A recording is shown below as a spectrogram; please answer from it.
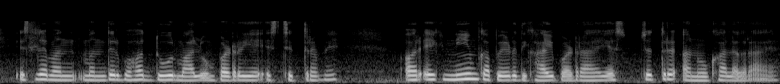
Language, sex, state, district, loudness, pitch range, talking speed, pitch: Hindi, female, Bihar, Samastipur, -20 LUFS, 185-215 Hz, 215 wpm, 195 Hz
